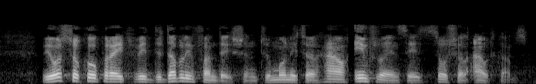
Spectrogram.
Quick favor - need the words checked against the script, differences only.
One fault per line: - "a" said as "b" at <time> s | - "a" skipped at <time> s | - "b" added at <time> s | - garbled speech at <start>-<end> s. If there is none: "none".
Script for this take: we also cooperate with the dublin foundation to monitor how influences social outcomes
none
